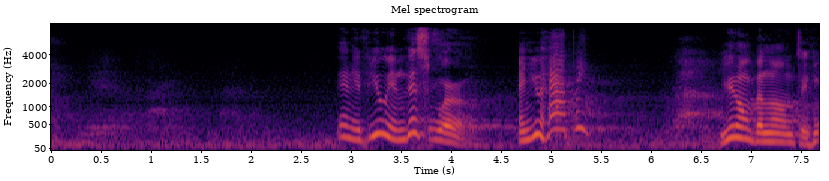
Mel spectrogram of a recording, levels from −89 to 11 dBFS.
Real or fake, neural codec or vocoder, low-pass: fake; autoencoder, 48 kHz, 32 numbers a frame, DAC-VAE, trained on Japanese speech; 7.2 kHz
